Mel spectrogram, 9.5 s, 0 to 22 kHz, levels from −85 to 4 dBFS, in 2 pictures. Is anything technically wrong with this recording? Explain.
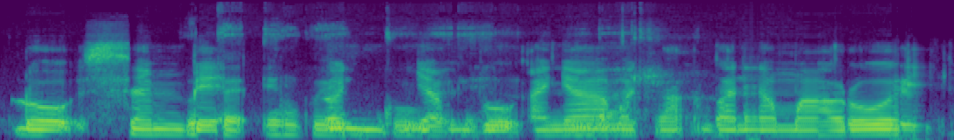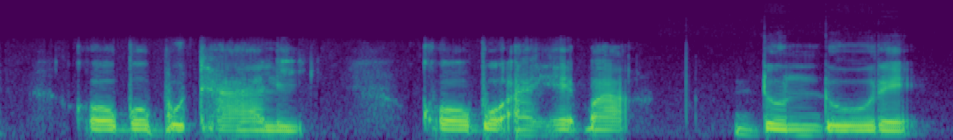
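Yes, there are four kinds of problem, all within the first 8.1 s or so of this speech clip.

Speech suppressed in double talk: the level dips four times, at 1.11–1.4 s, 1.57–1.92 s, 2.18–2.67 s and 3.17–3.59 s, by around 10 to 20 dB at worst. This is likely an echo canceller that can't tell the near talker from loudspeaker echo and ducks both.

Short stall from a late packet: at 3.73–3.83 s a sound gets held for about 63 ms. The jitter buffer ran dry, so the receiver stretched the last bit of audio until the packet showed up, then carried on. Nothing is lost, just that smeared hold.

Burst of packet loss: at 4.04–4.2 s and again at 4.57–4.66 s, packets went missing. The receiver papered over each gap by extending and fading the last sound, then picked up further along, so about 60 ms of audio is skipped each time.

Call bitrate drop: from 4.46 to 8.11 s the sound turns rough and muffled, with the top end falling from about 20 kHz to 8 kHz. 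The bandwidth estimate sank, so the encoder switched to coarse, low-rate coding, something like 40 down to 9 kbps.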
